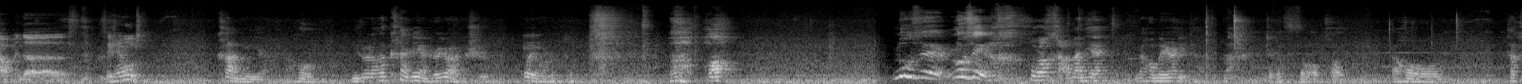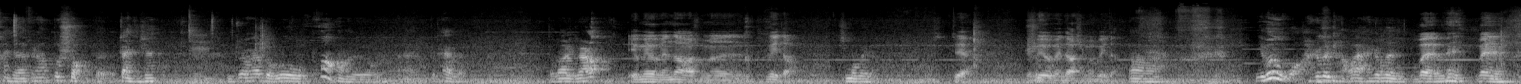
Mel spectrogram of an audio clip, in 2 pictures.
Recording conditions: poor sound quality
